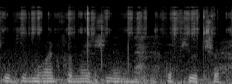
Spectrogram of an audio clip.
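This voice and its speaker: A vlogger, live-streaming a walk on city streets and narrating in an unhurried, hesitant way with fillers. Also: medium pitch, flat delivery. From Greece. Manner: unhurried, hesitant, pausing with fillers while walking. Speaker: vlogger giving a walking tour. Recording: loud outdoor street noise.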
